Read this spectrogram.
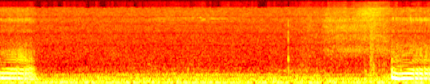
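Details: An ornery female domestic cat snoring while asleep, low rough snores at the start and end with a quiet stretch of soft breathing between.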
